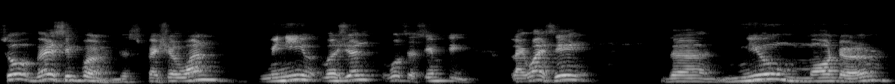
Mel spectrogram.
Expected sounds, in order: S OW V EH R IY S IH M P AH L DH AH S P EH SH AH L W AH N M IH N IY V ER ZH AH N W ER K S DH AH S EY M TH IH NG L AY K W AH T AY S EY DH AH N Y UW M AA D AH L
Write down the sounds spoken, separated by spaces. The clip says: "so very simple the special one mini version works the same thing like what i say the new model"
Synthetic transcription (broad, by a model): S OW V EH R IY S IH M P AH L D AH S P EH SH AH L W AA N M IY N IY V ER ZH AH N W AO S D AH S EY M T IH NG L AY K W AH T AY S EY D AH N Y UW M AA D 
